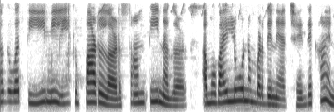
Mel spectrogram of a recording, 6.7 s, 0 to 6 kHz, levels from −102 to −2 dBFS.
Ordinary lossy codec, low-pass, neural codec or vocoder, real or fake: none; 5.4 kHz; none; real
